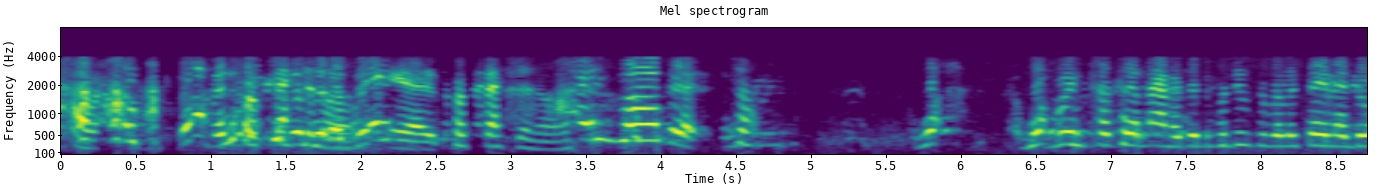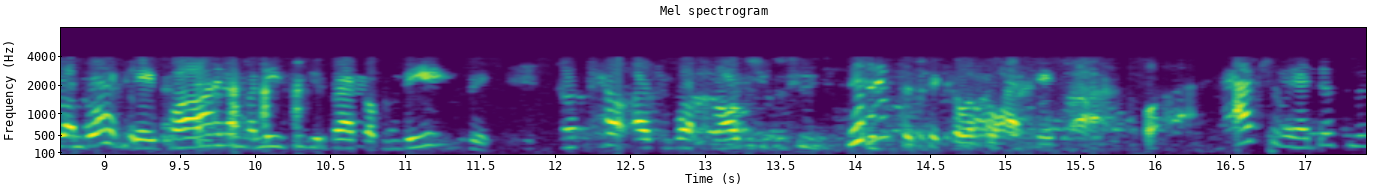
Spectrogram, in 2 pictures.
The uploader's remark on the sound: The Annual Black Gay Pride Fest in Atlanta is the largest in the U.S. Live remote broadcast with celebrity interviews, event promoters and party goers live at various events in the city.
